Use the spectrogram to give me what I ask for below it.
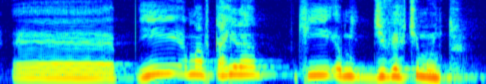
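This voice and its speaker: A man with a dark, mellow tone uses lively intonation on a very clean recording with a silent background. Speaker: electrical engineer, guest lecturer. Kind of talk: guest lecture to university students. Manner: halting, many repetitions and fillers.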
